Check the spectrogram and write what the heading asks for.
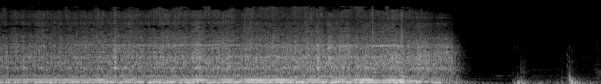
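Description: Electric mixer grinder running steadily with a low hum as it mixes a dry ground powder. It is switched off about four and a half seconds in, and the motor winds down. A few light clicks of the jar being handled follow.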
